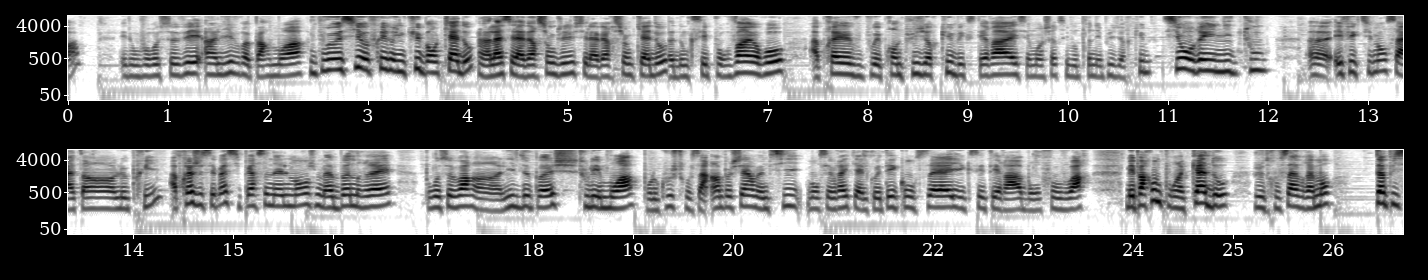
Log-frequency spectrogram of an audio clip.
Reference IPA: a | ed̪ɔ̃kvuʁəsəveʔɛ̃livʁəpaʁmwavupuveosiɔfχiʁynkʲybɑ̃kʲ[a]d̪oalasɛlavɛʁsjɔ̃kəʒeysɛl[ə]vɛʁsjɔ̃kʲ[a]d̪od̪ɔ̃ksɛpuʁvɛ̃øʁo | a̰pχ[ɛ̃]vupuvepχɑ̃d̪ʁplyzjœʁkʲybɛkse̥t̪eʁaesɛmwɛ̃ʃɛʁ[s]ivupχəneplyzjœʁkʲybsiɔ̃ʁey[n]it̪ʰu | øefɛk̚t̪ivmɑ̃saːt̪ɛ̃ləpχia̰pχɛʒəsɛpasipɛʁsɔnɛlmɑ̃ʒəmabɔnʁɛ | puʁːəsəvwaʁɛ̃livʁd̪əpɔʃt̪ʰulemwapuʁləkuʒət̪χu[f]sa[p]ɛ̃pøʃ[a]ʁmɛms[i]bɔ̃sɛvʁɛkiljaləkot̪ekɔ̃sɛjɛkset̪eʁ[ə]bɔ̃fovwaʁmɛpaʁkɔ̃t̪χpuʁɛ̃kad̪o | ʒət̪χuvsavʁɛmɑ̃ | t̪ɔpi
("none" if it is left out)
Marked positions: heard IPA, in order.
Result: a, a, a, ɛ, s, n, v, ʔ, ɛ, i, a

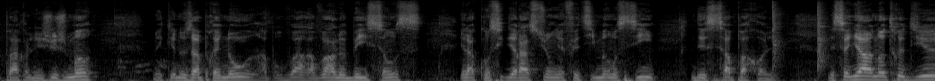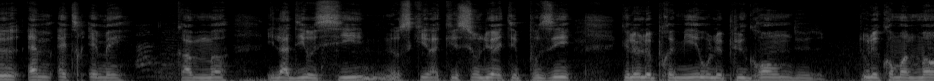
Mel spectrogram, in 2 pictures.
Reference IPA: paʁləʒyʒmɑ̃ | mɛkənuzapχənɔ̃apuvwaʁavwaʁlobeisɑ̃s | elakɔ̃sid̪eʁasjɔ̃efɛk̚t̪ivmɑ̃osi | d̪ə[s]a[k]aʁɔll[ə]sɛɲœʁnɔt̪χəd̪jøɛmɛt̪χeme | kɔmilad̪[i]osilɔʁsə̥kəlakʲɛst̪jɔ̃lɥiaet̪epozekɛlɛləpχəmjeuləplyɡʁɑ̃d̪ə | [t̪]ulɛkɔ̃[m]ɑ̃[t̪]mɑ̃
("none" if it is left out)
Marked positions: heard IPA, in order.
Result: s, p, ə, i, t̪, m, d̪

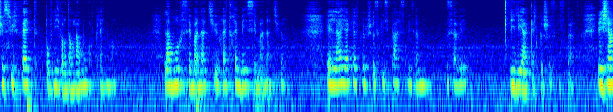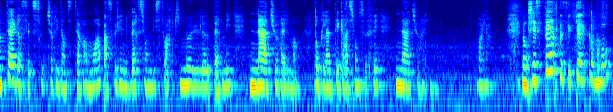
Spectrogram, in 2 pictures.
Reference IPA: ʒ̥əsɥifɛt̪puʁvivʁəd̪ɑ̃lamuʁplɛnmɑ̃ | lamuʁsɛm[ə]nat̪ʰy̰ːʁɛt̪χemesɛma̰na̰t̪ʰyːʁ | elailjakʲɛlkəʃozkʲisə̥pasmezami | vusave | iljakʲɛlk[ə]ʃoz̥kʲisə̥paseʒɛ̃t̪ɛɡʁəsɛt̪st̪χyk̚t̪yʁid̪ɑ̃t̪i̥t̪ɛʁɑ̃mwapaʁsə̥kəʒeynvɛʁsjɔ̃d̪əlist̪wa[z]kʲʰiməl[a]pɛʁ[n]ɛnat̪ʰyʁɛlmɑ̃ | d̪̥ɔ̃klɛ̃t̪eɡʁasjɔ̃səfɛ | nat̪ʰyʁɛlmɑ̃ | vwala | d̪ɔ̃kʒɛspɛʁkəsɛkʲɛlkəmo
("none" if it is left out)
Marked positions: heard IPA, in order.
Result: a, ə, ʁ, ə, m

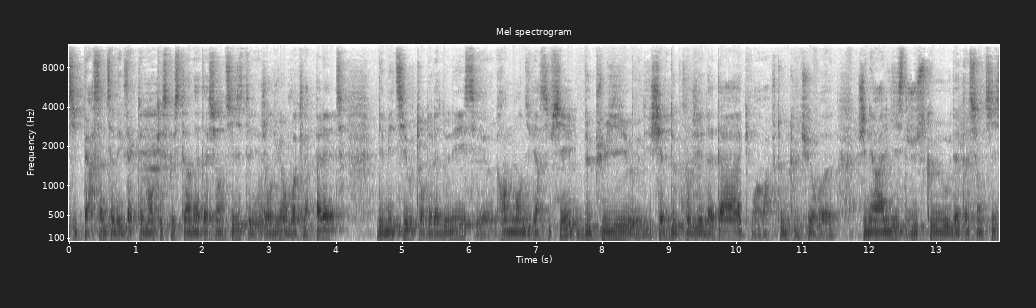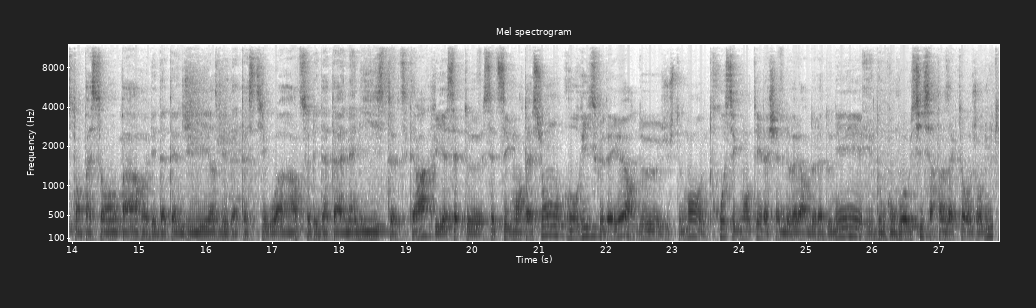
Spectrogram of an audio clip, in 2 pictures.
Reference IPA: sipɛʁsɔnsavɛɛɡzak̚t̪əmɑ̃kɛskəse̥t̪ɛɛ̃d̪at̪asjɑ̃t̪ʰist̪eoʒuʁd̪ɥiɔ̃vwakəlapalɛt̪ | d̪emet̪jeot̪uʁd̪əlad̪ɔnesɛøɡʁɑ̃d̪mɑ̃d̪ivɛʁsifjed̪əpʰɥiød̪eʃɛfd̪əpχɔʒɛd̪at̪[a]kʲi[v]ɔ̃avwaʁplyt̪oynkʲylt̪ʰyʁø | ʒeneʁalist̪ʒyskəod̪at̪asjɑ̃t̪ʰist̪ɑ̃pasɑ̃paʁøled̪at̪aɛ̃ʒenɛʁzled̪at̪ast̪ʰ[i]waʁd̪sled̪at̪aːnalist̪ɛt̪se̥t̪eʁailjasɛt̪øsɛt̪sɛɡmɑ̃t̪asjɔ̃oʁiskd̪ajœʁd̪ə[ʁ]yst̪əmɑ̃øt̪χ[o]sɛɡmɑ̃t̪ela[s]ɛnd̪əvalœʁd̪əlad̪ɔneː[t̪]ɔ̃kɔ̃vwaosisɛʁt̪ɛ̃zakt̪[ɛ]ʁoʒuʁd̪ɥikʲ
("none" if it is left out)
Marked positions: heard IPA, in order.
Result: a, v, i, ʒ, o, ʃ, d̪, œ

